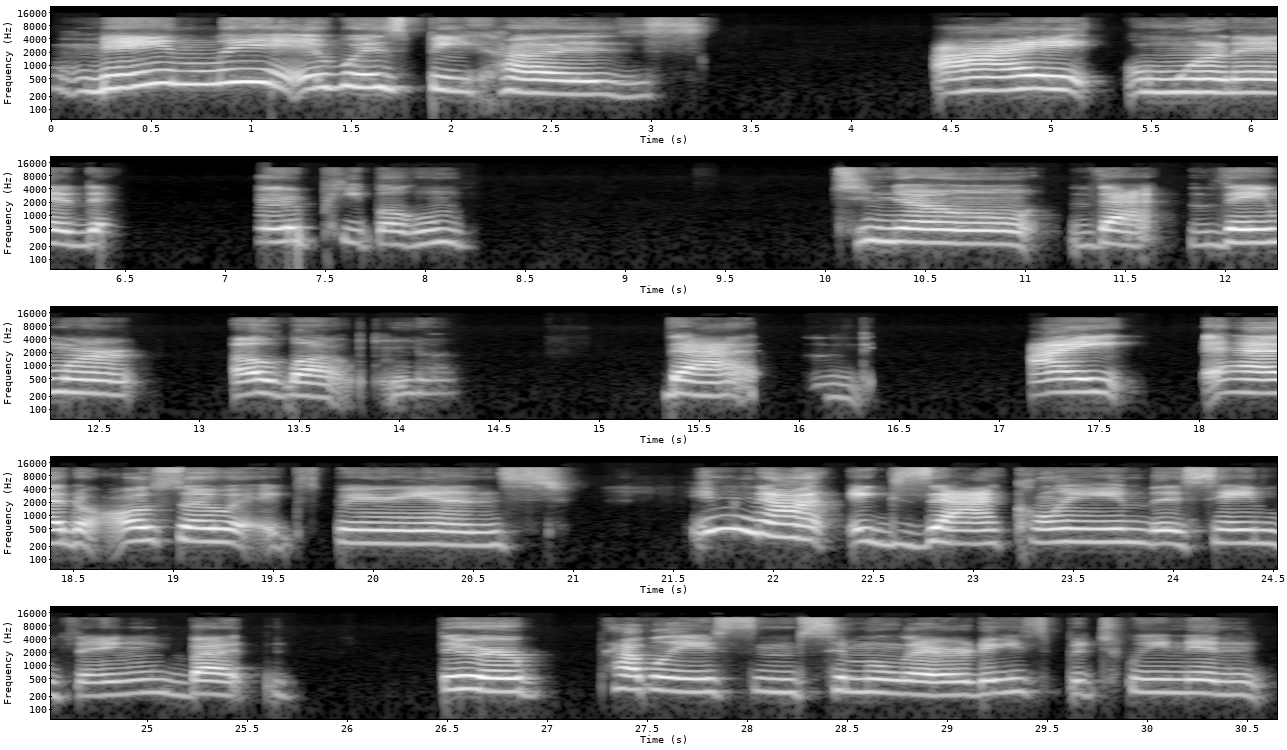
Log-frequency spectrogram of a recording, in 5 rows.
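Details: Ataxic dysarthria in a woman with Friedreich's ataxia, a rare, genetic, progressive disease, diagnosed around age 16 in 1990 with genetic confirmation around 1999-2000; real speech, and she reports voice issues.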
